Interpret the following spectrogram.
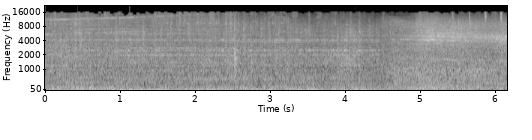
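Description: Dramatic music over the loud, dense rumble of a twin-jet airliner's engine, a thin high whine rising in pitch at the start as more power is called for.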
